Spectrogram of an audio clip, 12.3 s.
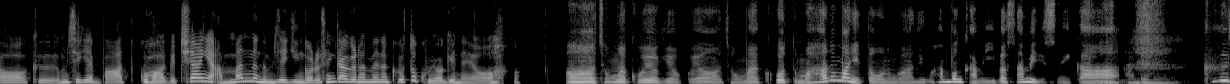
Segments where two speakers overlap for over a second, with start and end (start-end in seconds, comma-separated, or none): none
